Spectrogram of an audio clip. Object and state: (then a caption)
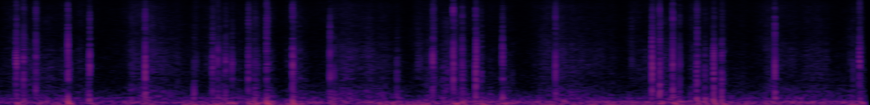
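Leather gloves crinkling. A pair of shiny silver-grey leather (possibly faux leather) gloves, worn on both hands, is held in the air on either side of a microphone without touching it while the fingers flex and rub. The glove material crinkles and scratches against itself in quick, sharp, bright clicks and crackles over a soft, low background hum. The sound is quiet and close, and each crackle stops almost instantly.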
